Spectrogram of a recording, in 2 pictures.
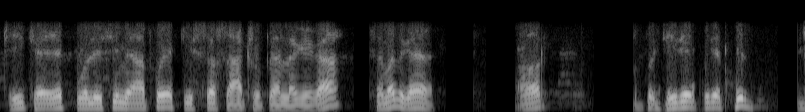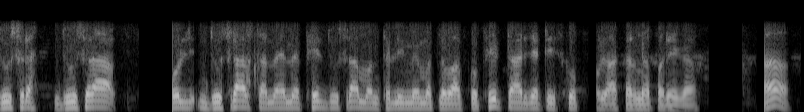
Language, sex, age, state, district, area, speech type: Hindi, male, 60+, Bihar, Muzaffarpur, rural, conversation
